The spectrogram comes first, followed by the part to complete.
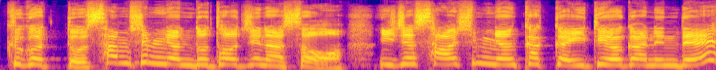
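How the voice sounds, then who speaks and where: A woman voicing a patient middle-aged woman, a former maid, who answers a bully in a calm, restrained way in an audio story. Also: sits high, fairly quick, no room sound, clean studio sound, pitched above the performer's own voice.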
